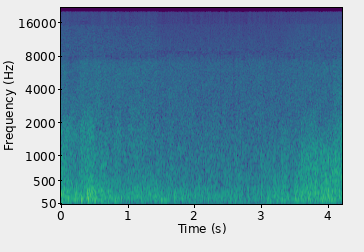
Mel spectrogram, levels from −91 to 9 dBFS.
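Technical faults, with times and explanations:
1.45–4.23 s, call bitrate drop: the bandwidth estimate fell and the encoder coded far more coarsely, which fits about 64 down to 14 kbps. The speech turns rough and muffled as the highs are cut.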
